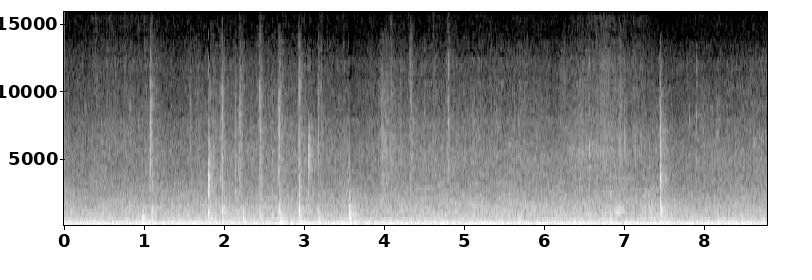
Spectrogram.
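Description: A knife taps rapidly on a cutting board, chopping food.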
